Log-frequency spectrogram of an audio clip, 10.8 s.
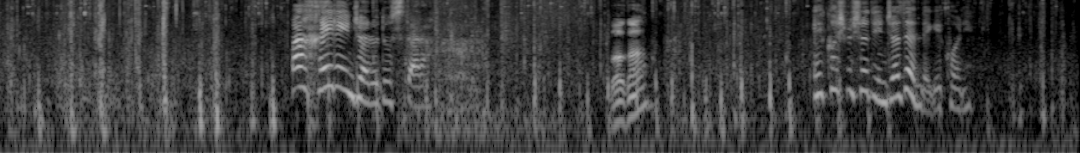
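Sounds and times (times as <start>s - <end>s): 
horse hooves clip-clopping at a waterhole: 0.0s - 10.7s
speech: 3.0s - 4.6s, 6.1s - 6.8s, 8.2s - 9.8s.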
